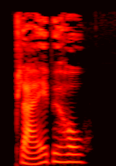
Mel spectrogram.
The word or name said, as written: plejebehov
